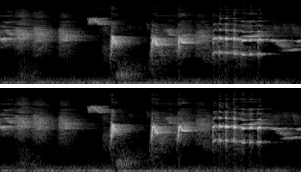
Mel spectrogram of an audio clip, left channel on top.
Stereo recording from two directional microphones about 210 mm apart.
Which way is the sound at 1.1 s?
15° right (ahead or behind).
